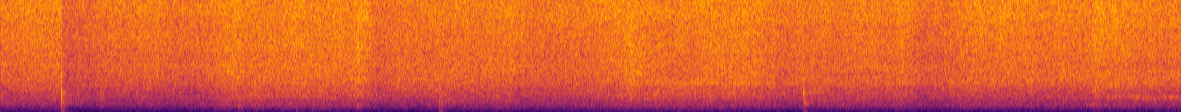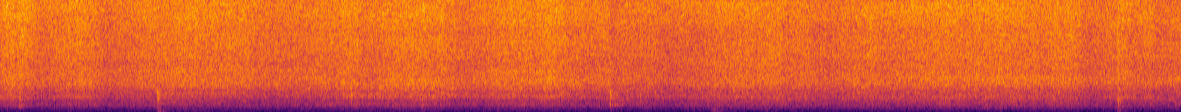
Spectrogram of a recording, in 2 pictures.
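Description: Pork chops sear steadily in a preheated cast iron pan, giving a continuous loud sizzle with faint crackles and pops throughout and no talking.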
